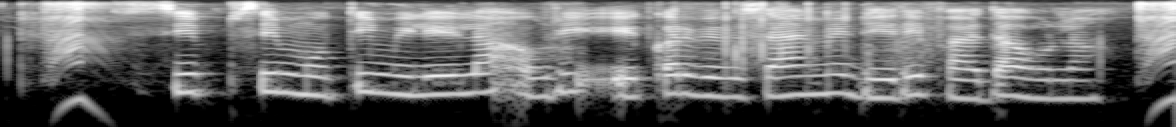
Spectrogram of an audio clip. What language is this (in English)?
Bhojpuri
